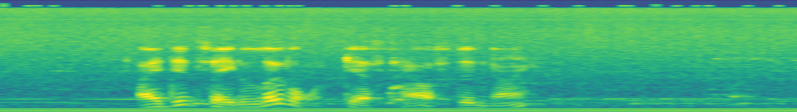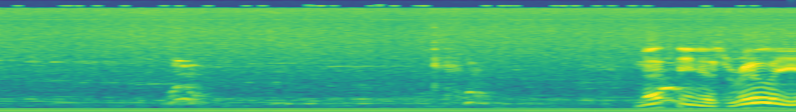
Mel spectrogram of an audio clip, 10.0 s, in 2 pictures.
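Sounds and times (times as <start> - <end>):
low hum: 0.0 - 9.9
speech: 0.9 - 3.5, 9.0 - 9.9
poodle barking: 2.4 - 2.8, 6.0 - 6.4, 7.8 - 8.2, 9.0 - 9.8.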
